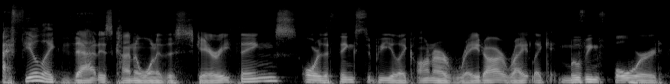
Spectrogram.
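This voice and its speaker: Young adult male, low-pitched, informal podcast guest who muses as he talks. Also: lively intonation, moderate pace, warm tone, smooth. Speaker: podcast guest, radio sales associate. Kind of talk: casual podcast chat.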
